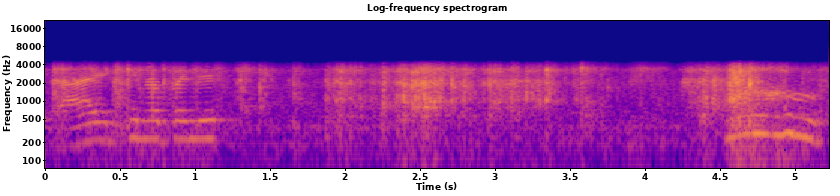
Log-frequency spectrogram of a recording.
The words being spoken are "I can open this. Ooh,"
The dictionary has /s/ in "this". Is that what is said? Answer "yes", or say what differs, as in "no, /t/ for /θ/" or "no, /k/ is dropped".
no, /s/ is dropped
